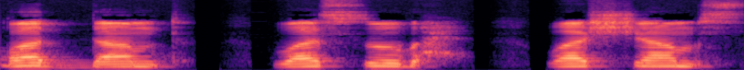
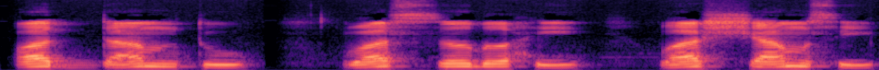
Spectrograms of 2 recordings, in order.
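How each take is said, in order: First: Each word ends on a bare consonant sound. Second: Each word ends with a short vowel sound.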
